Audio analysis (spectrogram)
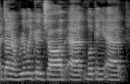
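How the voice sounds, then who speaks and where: A middle-aged woman co-hosting a casual chat, speaking in a measured, reflective, self-questioning way. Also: on the low side, little pitch movement. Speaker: co-host, mother. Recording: roomy, mic at a distance.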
